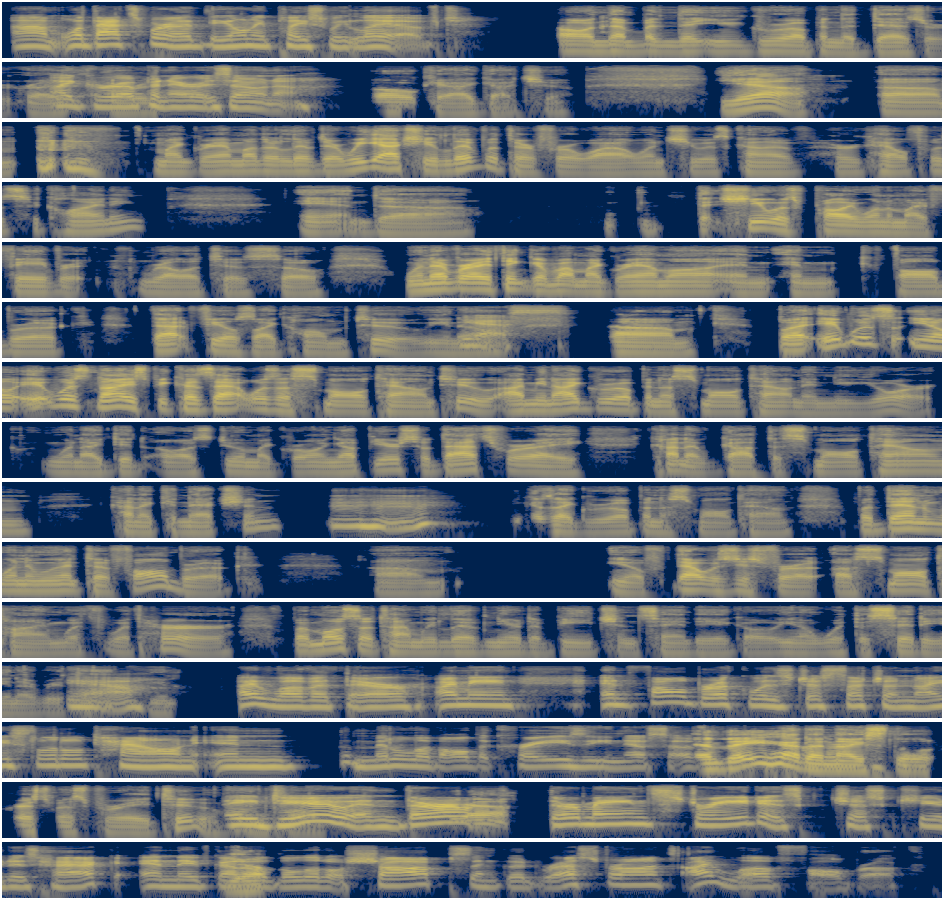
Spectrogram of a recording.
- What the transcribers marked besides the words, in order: throat clearing; tapping
- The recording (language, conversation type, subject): English, unstructured, Where in your daily life do you feel the strongest sense of belonging in your community?
- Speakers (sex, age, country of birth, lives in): female, 70-74, United States, United States; male, 65-69, United States, United States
